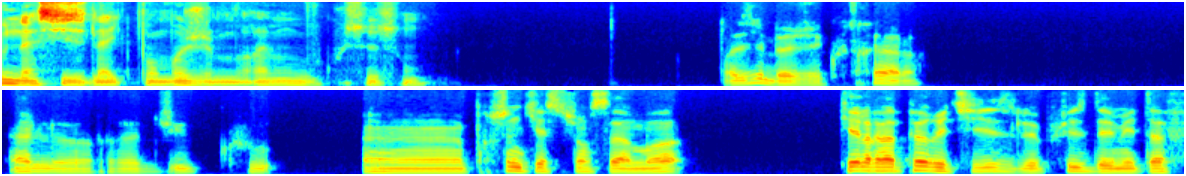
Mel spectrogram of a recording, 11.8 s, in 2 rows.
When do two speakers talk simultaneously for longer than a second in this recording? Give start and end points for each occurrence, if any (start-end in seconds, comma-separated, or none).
none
